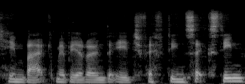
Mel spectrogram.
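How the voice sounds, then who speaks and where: Fairly even intonation in a Central Belt Scottish accent. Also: man. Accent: Scottish, between Edinburgh and Glasgow. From Scotland, near Edinburgh. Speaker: church ministry adviser. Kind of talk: interview. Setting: podcast.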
